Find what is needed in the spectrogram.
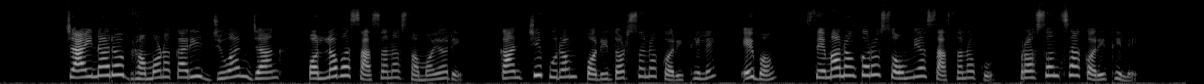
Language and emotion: Odia, neutral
